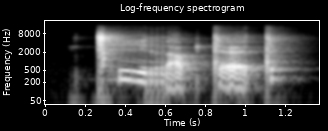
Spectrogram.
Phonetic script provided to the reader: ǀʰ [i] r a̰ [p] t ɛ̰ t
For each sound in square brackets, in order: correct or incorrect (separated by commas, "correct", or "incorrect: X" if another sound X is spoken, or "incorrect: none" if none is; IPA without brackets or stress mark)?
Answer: correct, correct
